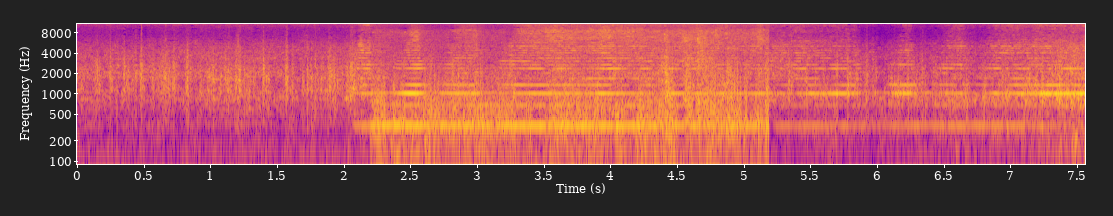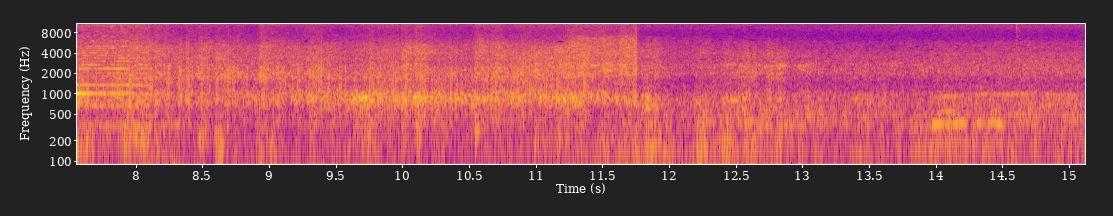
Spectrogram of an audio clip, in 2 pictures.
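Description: A train rumbles and clatters along the rails.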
